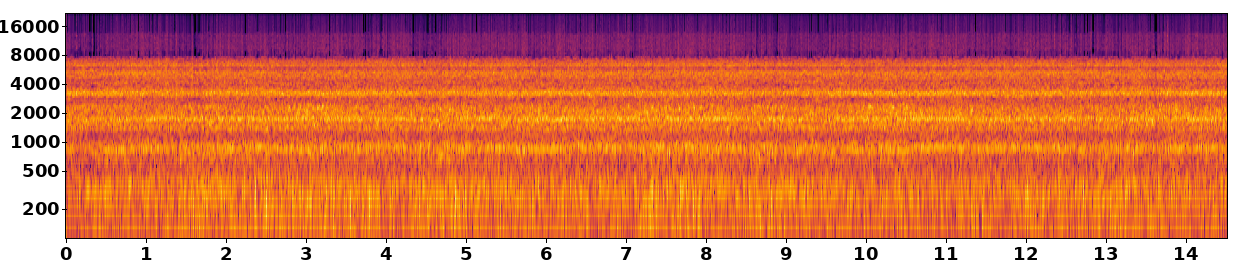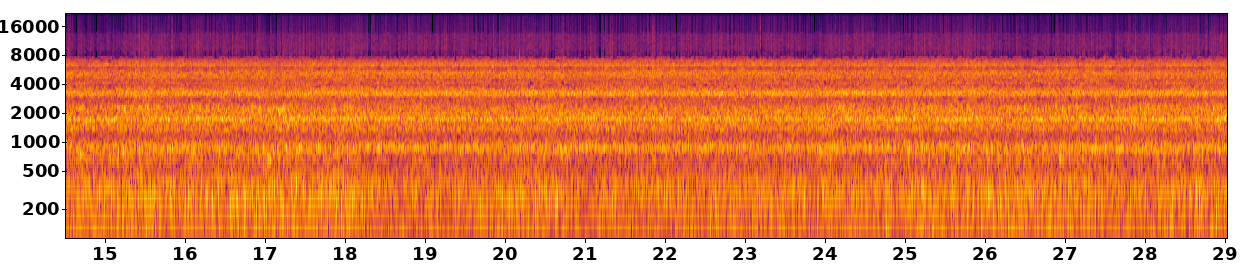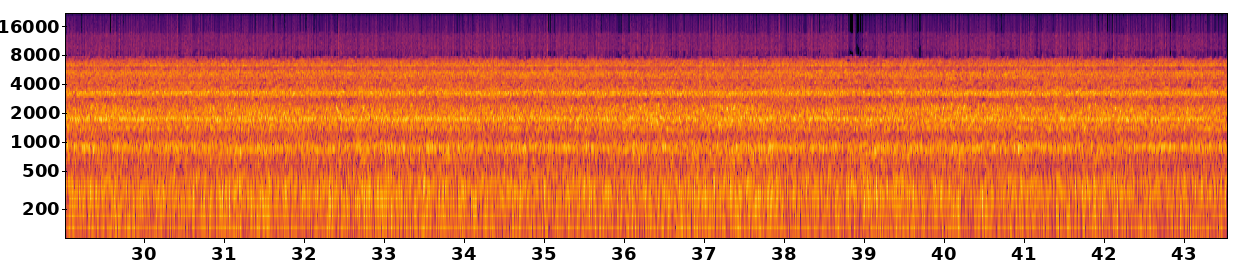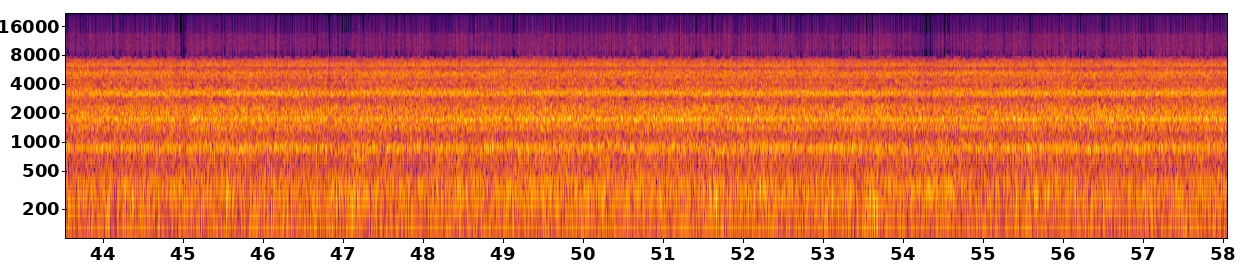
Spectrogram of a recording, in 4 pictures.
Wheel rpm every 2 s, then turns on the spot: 220, 230, 220, 230, 220, 230, 230, 220, 220, 230, 230, 230, 230, 220, 230, 230, 230, 230, 230, 230, 230, 230, 230, 230, 240, 230, 220, 230, 230.
none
